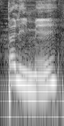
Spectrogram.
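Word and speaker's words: Kpalimé: alors justement allons à Palmer ça s'écrit avec un K et un P on dit pas le cas donc c'est pas limé on est en plein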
